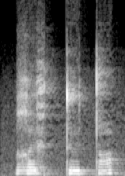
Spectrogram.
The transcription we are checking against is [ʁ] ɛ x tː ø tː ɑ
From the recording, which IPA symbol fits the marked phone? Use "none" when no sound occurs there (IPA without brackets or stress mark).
ʁ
